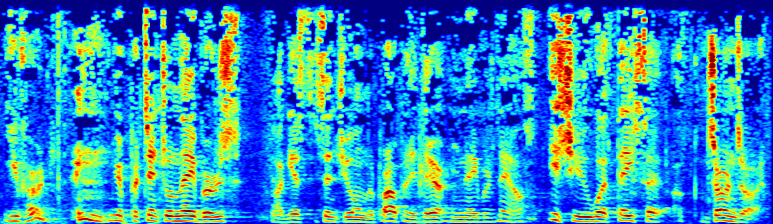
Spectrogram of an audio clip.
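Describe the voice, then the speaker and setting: Raspy board member, deliberate questioner, higher-pitched male, lo-fi. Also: a little mellow. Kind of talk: public hearing questioning. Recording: lo-fi hearing recording with faint noise.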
